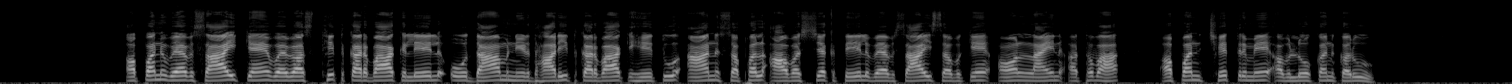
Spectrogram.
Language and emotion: Maithili, neutral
